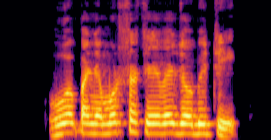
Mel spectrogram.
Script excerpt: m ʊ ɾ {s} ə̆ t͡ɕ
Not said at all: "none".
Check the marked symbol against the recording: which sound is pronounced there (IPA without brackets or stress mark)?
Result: s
